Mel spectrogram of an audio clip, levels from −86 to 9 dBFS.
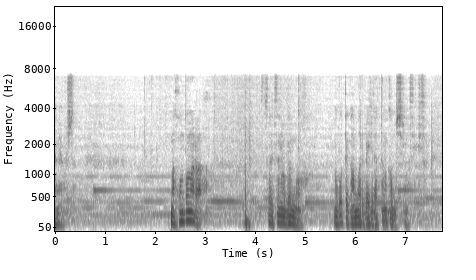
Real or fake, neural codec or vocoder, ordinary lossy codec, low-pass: fake; codec, 16 kHz, 16 kbps, FreqCodec, smaller model; none; 7.2 kHz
